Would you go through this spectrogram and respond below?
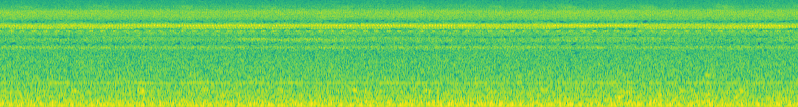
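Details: Crickets with other forest insects on a quiet midsummer night in rural woodland, trilling continuously in a dense high-pitched layer. Rapid pulses at roughly three per second ripple through the chorus, over a soft, steady low background hum.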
